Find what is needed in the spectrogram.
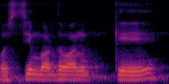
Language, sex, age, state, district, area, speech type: Bengali, male, 60+, West Bengal, Paschim Bardhaman, urban, spontaneous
